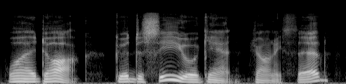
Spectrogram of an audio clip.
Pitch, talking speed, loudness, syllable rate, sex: 125 Hz, 155 wpm, -17 LUFS, 3.7 syllables/s, female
